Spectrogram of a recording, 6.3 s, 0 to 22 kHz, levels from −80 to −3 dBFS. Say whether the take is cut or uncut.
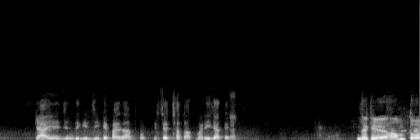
cut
